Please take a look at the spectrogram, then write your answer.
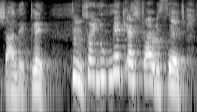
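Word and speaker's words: Charles Leclerc: They call him Charles Leair and his name is Charle Clair.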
